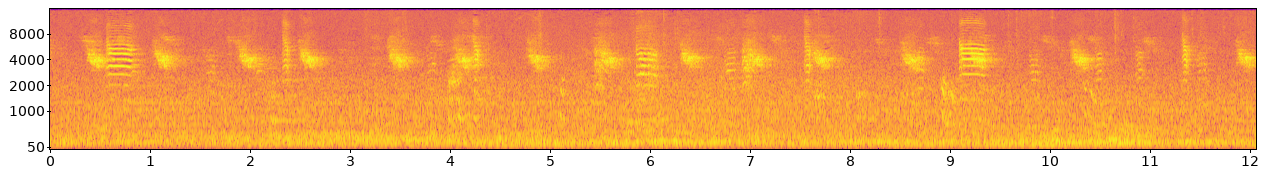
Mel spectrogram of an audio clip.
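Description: Chukar partridges give short, high, squeaky chirps, about two a second, with some louder harsh notes over a steady rushing background.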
